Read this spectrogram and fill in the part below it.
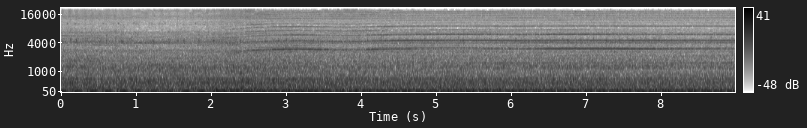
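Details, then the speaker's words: Ford Bronco after a full engine swap at idle, high thin whine holding level over steady low rumble; suspected from the smog pump (open ports, delete not yet fitted); not confirmed. "Hear that thing whining. That's sick. So, we think that is a smog pump because we got the delete for it, but it's not here yet."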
